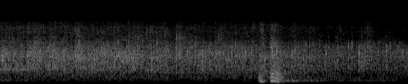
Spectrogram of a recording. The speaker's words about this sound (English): You can give clap to the glory of God if you want to. You can.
